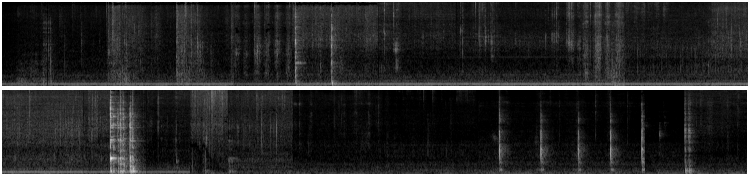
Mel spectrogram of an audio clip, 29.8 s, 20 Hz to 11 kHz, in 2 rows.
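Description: Butter and eggs sizzling in a frying pan over a steady low hum, with a brief loud clatter of cookware about 17 seconds in. The hum stops soon after. Near the end, a knife knocks six times in a row on a wooden cutting board while slicing avocado.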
